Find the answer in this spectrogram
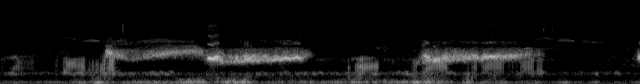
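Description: Repeated animal calls: three drawn-out calls of about a second each, with short rapid pulsed notes between them, over a low steady hum.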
